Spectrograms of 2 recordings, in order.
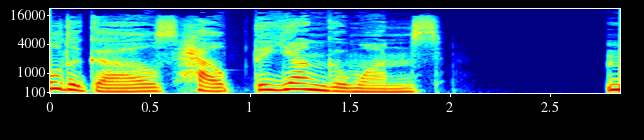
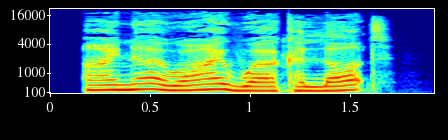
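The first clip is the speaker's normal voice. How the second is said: ordinary delivery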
